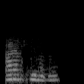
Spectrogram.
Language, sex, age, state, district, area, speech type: Nepali, female, 18-30, West Bengal, Darjeeling, rural, conversation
